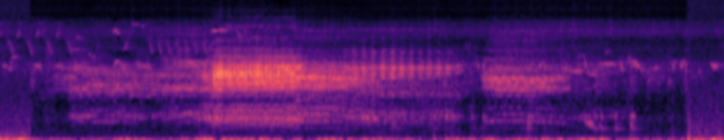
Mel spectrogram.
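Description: Sheep bleat in a few nasal, wavering calls, the strongest near the middle, fairly faint over a steady background hiss.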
